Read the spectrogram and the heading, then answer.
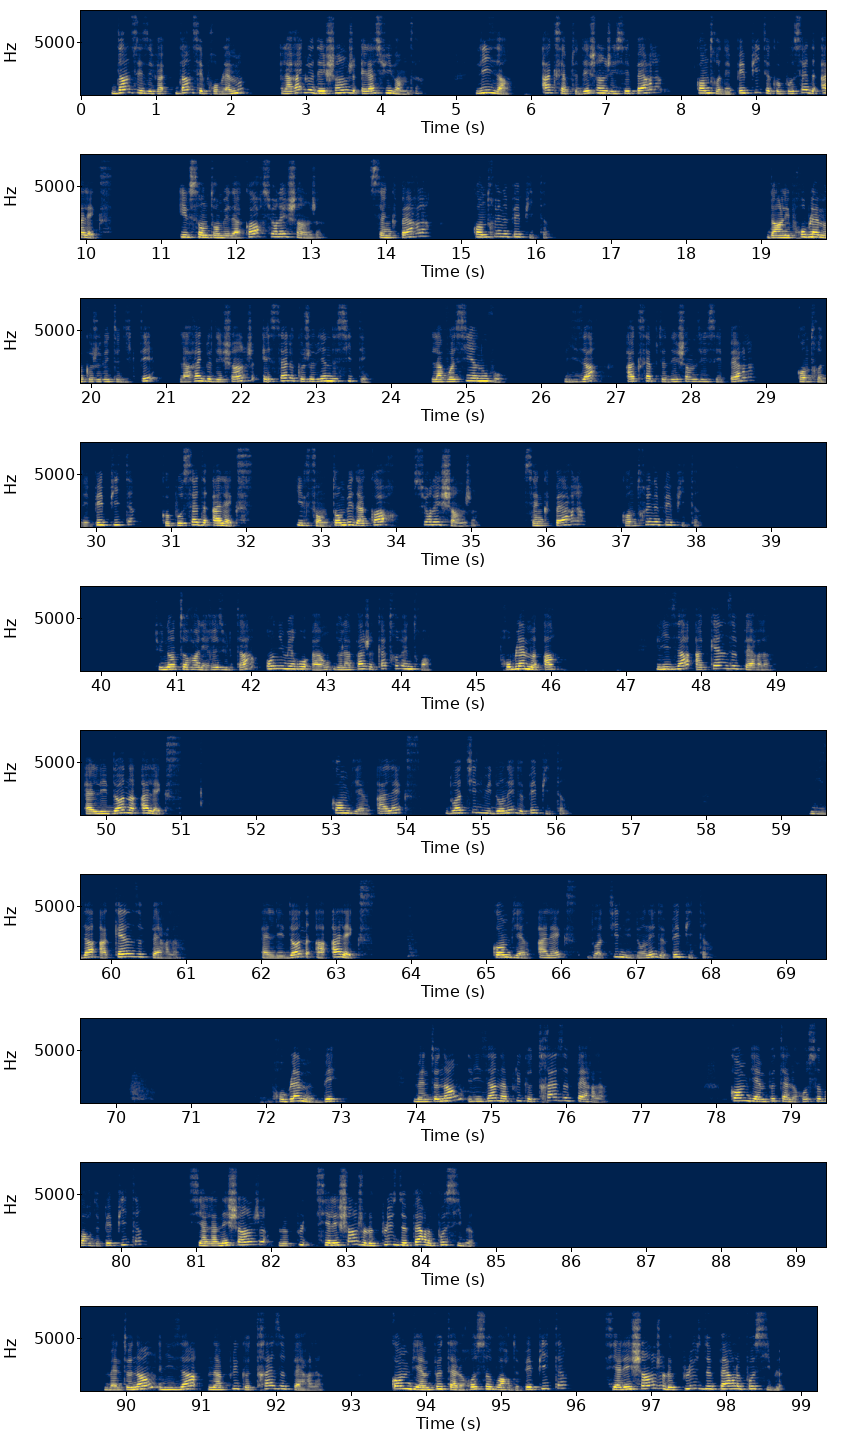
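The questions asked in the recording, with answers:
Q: Combien Alex doit-il lui donner de pépites?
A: 3 pépites

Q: Combien peut-elle recevoir de pépites si elle échange le plus de perles possible?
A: 2 pépites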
